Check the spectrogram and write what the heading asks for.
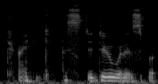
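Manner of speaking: whispered while holding breath. Real, not acted. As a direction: squeeze the words out on held breath. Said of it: "holding my breath".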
